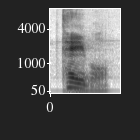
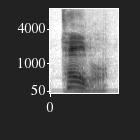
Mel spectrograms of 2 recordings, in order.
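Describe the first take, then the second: Both takes have the same delivery.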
